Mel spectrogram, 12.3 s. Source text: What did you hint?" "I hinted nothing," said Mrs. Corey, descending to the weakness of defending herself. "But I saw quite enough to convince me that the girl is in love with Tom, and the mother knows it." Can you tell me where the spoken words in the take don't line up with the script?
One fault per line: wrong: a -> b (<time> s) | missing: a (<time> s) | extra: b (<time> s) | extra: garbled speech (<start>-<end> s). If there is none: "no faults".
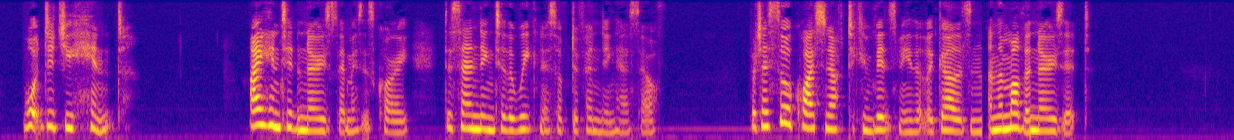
wrong: nothing -> knows (3.0 s)
missing: love with Tom (9.8 s)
